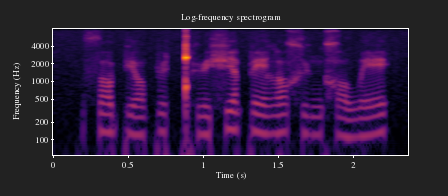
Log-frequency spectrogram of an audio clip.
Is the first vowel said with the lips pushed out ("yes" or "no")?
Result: yes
